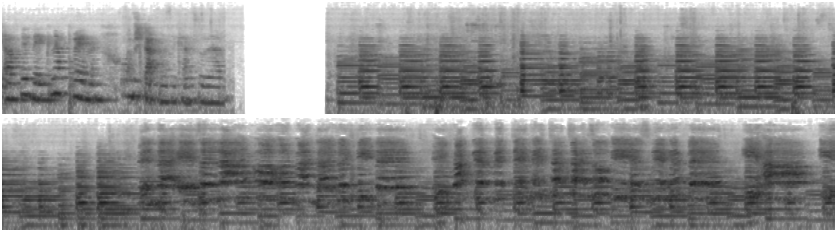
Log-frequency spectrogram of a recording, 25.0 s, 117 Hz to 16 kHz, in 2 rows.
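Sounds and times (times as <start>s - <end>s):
piano playing: 4.9s - 25.0s
children's choir singing: 14.2s - 25.0s.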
